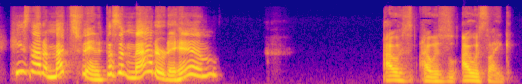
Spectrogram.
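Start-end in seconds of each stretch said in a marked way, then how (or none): 0.1-2.2 much higher, fast irritated comeback; exasperated retort. Retold or imitated. To his sister blaming her brother-in-law, high exasperated retort. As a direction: shoot down her excuse.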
